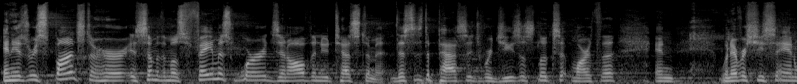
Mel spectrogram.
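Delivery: ordinary talk, nothing marked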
